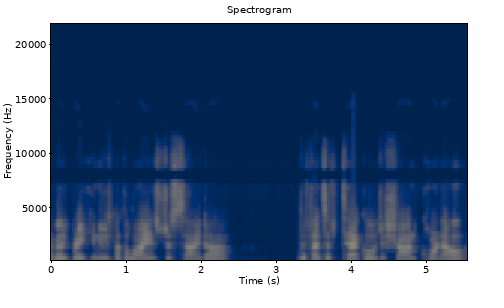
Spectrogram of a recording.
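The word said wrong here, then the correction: Jashon Cornell: I think it's Jason Cornell. What? – Jason. Okay, my bad.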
